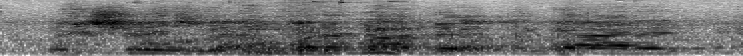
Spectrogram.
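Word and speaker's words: Mchunu: How do you pronounce the guy Eddie Chambers is fighting? I didn't say it earlier. Machunu.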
